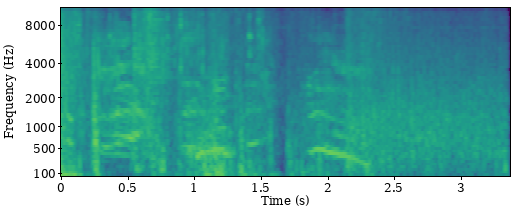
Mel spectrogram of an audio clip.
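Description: A dog snarls and yelps close by.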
